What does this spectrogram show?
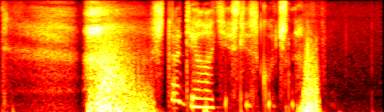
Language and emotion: Russian, sad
